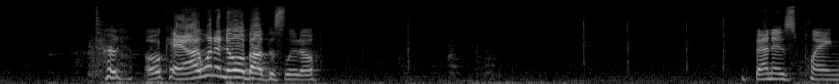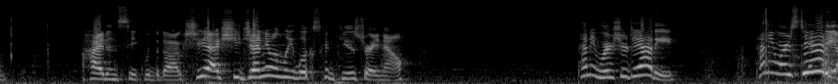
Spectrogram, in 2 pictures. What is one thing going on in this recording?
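A young woman speaks with animation into a close microphone, in bursts with pauses.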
